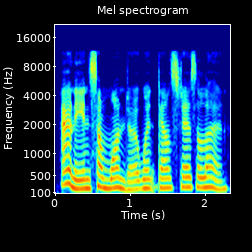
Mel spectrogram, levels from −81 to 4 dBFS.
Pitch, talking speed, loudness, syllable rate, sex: 215 Hz, 180 wpm, -17 LUFS, 5.5 syllables/s, female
